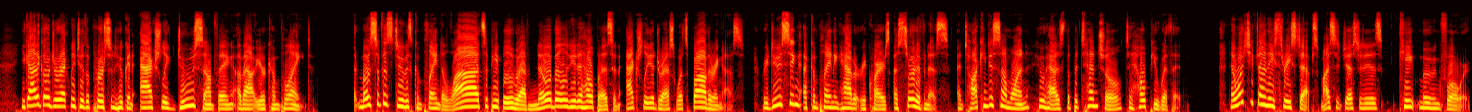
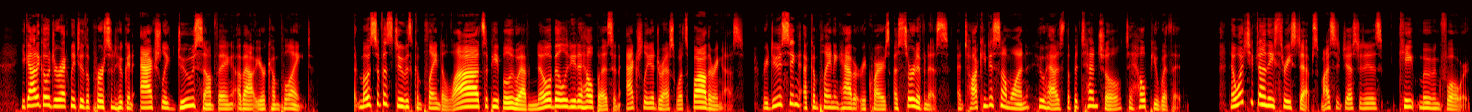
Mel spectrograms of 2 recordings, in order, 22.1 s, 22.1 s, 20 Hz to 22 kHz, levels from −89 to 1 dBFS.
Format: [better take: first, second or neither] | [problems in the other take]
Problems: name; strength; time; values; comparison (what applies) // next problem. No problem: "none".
second | distortion; slight; 10 dB below the speech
